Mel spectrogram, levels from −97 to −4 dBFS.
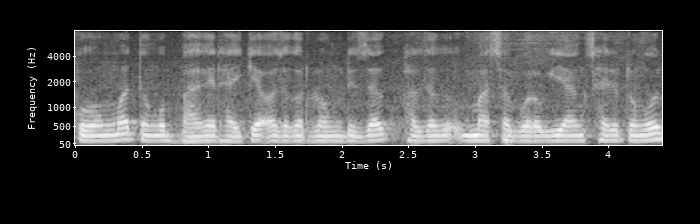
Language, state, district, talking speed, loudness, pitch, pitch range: Kokborok, Tripura, West Tripura, 215 wpm, -14 LUFS, 130 Hz, 125-135 Hz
